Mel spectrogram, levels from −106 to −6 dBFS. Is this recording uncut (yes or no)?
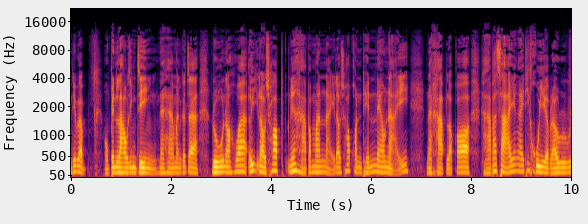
yes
